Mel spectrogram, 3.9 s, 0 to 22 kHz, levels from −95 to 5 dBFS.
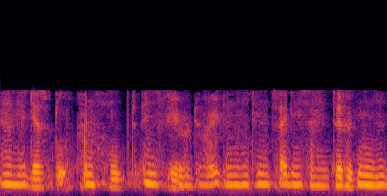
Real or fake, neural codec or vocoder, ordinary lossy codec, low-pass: fake; autoencoder, 22.05 kHz, a latent of 192 numbers a frame, VITS, trained on one speaker; AAC, 16 kbps; 7.2 kHz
